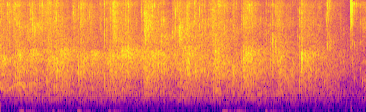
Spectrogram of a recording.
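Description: An audience at Shofar Christian Church applauds steadily to welcome a speaker being introduced: a dense wash of many hands clapping at even loudness, with a couple of sharper individual claps standing out near the end.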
